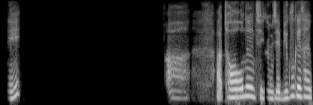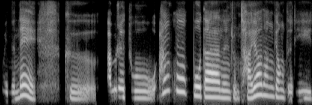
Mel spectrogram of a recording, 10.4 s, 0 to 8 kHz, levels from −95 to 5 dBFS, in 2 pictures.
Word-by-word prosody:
네. 250 +11 -3 2.5
아, - - -10 0.4
아 - - +1
저는 235 +3 +3
지금 210 -3 -6
이제 195 0 -1
미국에 255 +8 +2
살고 240 -2 -1 0.2
있는데 195 +1 +1 0.4
그 185 -4 -7 0.2
아무래도 205 -2 -2
한국보다는 270 - +3
좀 190 - -9
자연환경들이 220 -6 -1
225 Hz, 195 characters per minute, -20 LUFS, 200-265 Hz, 2.5 s, 저는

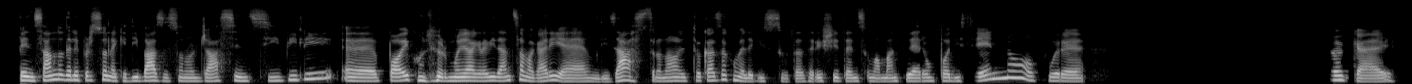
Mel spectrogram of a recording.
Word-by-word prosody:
pensando 190 +4 +4
a - - +3
delle 210 -1 +4
persone 195 -2 0
che 160 - -5
di 170 +2 +1
base 175 -2 +2
sono 155 0 -3
già 155 +2 -1
sensibili, 200 - -2
ehm, 160 -2 +2
poi 180 +3 +4
con 185 -3 +1
gli 170 +3 -6
ormoni 170 0 +4
alla 175 - +4
gravidanza 175 +5 +1
magari 170 +3 +1
è 145 -1 0
un 150 - -4
disastro, 155 +4 0
no, 160 +2 -1
nel 165 -1 -3
tuo 175 +1 -3
caso 185 +5 -1
come 195 -6 0
l'hai 145 - 0
vissuta? 140 -2 -7
Sei 145 - -4
riuscita, 155 0 -3
insomma, 155 0 -3
a - - -6
mantenere 150 +1 -1
un 160 0 -3
po' 165 0 -2
di 155 +1 -4
senno, 275 - +1
oppure 160 -5 -2 2.5
Okay. 155 -6 0
170 Hz, 165 wpm, -23 LUFS, 155-190 Hz, 2.5 s, pensando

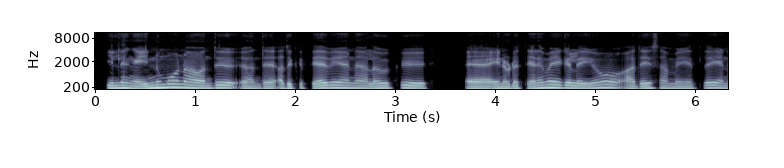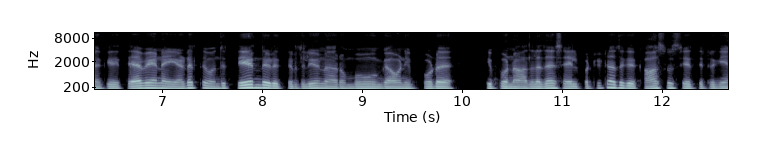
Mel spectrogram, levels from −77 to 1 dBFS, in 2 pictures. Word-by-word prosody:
இல்லைங்க. 150 -1 +4
இன்னமும் 180 +6 +5
நான் 160 -4 +4
வந்து, 140 +3 +1 0.3
அந்த 120 -1 -2
அதுக்குத் 125 0 -1
தேவையான 155 +1 +3
அளவுக்கு, 145 +3 0 0.6
அ - - +4 0.2
என்னோட 130 0 +2
திறமைகளையும், 155 +1 +2 0.2
அதே 135 +2 0
சமயத்தில 130 +1 -2
எனக்கு 125 -2 -4 0.2
தேவையான 140 +1 +2
எடத்தை 160 +4 -3
வந்து 130 +1 -3
தேர்ந்தெடுக்கிறதுலேயும் 140 -5 +1
நான் 120 -1 -3
ரொம்பவும் 125 +1 -2
கவனிப்போட 120 +2 -3 0.5
இப்போ 130 +1 -4
நான் 120 -1 -1
அதில 125 +2 -1
தான் 140 -1 +1
செயல்பட்டுட்டு, 130 +4 -4
அதுக்கு 150 -5 0
காசும் 135 +2 -3
சேர்த்துட்ருக்கேன். 120 -2 -5
135 Hz, 135 wpm, -22 LUFS, 125-150 Hz, 0.6 s, இன்னமும்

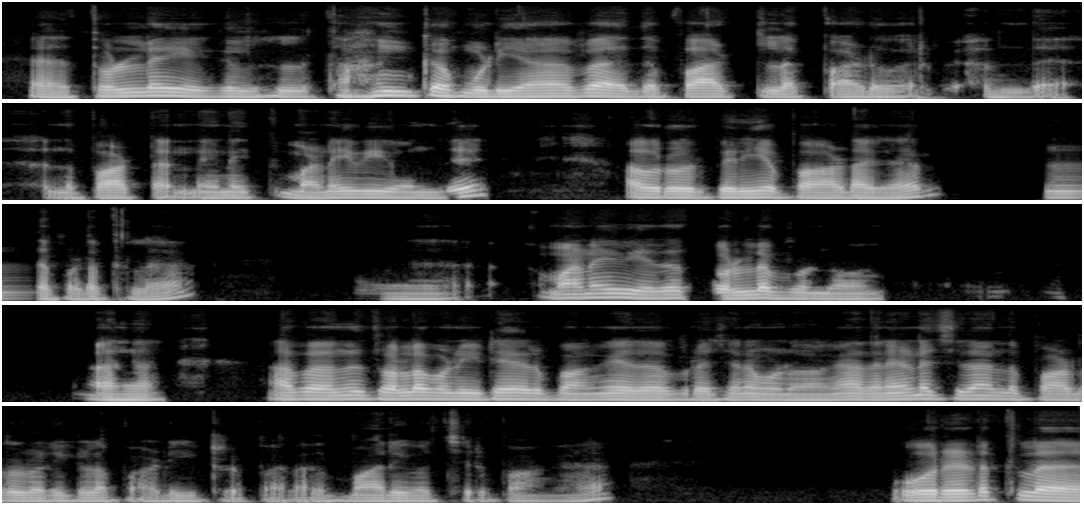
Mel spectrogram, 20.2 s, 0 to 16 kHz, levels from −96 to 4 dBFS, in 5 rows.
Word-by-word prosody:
அ - - +1 0.2
தொல்லைகள் 120 -4 +3 0.3
தாங்க 140 +6 +2 0.2
முடியாம 115 +1 +3
அந்தப் 100 0 -3
பாட்டுல 110 0 +2 0.2
பாடுவாரு. 95 0 -3 0.2
அந்த 90 -1 -6 0.3
அந்தப் 95 -1 -7
பாட்ட 105 -1 +1
நெனைத்து. 105 +4 -4
மனைவி 115 +3 +1
வந்து 100 0 +1 0.7
அவரு 115 -1 +4
1 105 - +1
பெரிய 115 +2 +4
பாடகர், 100 - 0 0.5
அந்தப் 110 -4 -5
படத்துல. 95 -1 -5 1.4
அ - - -15
மனைவி 145 +1 +2
எதோ 130 0 +1
தொல்ல 120 +3 +4
பண்ணுவாங் 100 -1 -3 1.1
அ - - +3 0.6
அப்ப 125 - +2
வந்து 135 +2 +2
தொல்ல 125 +1 +6
பண்ணிட்டே 120 +1 +2
இருப்பாங்க. 110 -1 -1
ஏதாவது 110 0 +1
பிரச்சனை 110 +1 -1
பண்ணுவாங்க. 100 +1 -3
அத 110 - +1
நெனைச்சுதான் 130 0 0
இந்தப் 115 -1 -5
பாடல் 105 -1 0
வரிகளப் 100 +1 -4
பாடிட்டு 95 +2 -7
இருப்பாரு. - - -11
அது 95 - -6
மாரி 100 0 0
வச்சுருப்பாங்க. 95 -1 -10 1.3
ஒரு 120 0 +7
இடத்துல, 140 0 +1
110 Hz, 135 wpm, -23 LUFS, 100-120 Hz, 1.4 s, ஒரு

